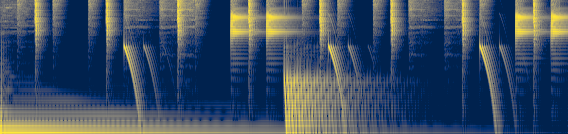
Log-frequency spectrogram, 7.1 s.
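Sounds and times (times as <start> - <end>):
strange drums: 0.0 - 7.0.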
